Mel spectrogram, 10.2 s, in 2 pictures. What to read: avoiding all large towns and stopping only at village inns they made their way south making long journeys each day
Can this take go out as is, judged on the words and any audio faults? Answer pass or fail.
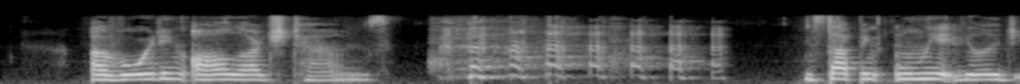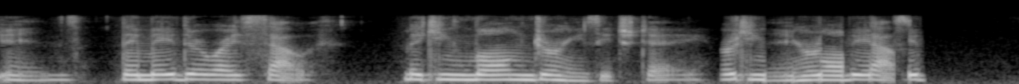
fail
